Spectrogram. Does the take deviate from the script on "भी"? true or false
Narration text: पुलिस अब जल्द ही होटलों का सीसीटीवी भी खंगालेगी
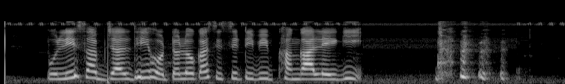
true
